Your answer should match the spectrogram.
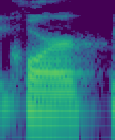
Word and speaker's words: Kaur: So my name is Anit Kaur, Your Honor, and may it please the court.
